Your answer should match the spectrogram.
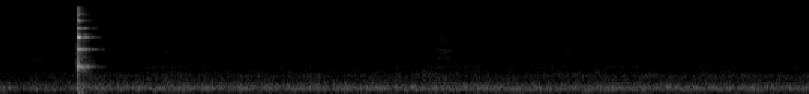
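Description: A metal spoon clinks once against a glass bowl about a second in, ringing briefly. After that there is only a faint, steady low hum.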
